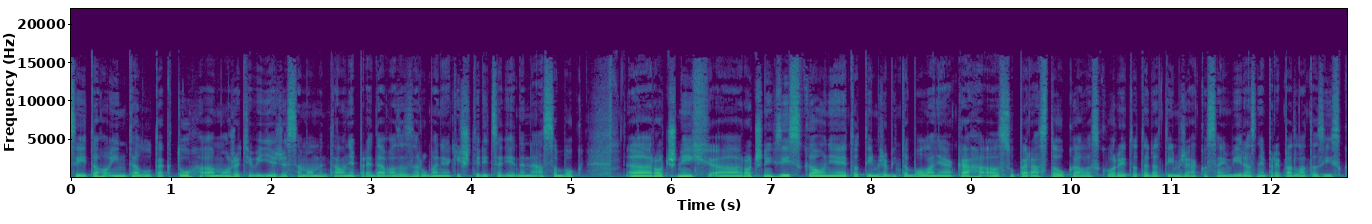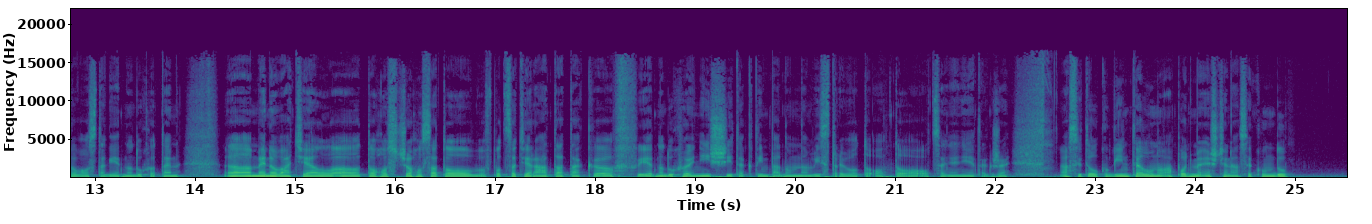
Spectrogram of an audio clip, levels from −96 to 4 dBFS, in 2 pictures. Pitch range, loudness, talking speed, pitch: 90-100 Hz, -31 LUFS, 185 wpm, 95 Hz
